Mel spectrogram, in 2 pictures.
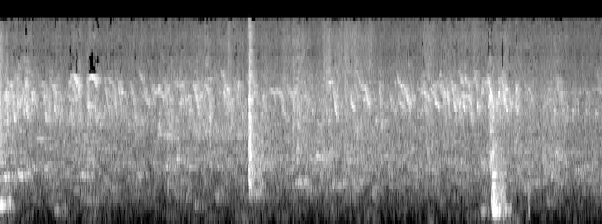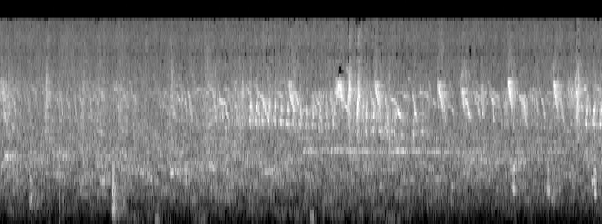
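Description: A newborn monkey squeaks in high, thin chirps.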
